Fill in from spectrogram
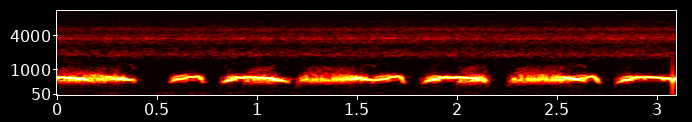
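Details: Spotted dove (cu gáy) from Cà Mau, a decoy bird used for dueling wild doves, cooing steadily; a run of low, mellow hooting notes, some short and some drawn out, delivered with little pause in a throaty, rolling rhythm.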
